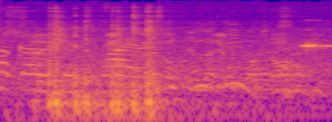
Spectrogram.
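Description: Underground electricity cable burning, giving a quick cluster of sharp crackles and pops about half a second to a second in, over distant voices.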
